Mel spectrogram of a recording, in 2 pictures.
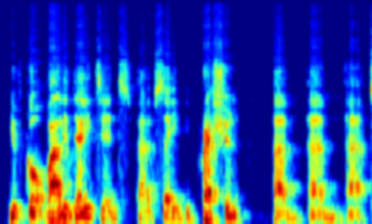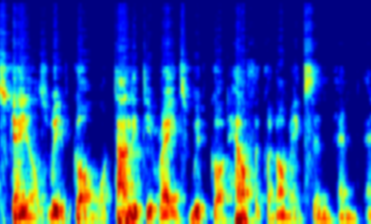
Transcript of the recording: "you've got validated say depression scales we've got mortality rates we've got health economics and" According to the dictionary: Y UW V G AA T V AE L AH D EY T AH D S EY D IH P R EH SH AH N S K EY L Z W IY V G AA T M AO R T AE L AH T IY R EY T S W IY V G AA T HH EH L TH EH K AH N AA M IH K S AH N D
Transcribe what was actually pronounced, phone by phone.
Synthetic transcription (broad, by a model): Y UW V G AA T V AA L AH D EY T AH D S EY D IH P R EH SH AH N S K EY L Z W IY V G AA T M AO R T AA L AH T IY R EY T S W IY V G AA T HH EH L TH EH K AH N AA M IH K S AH N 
